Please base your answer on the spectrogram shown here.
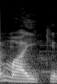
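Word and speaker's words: Mick: Mas é Mike, mas se escreve M-I-C-K.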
